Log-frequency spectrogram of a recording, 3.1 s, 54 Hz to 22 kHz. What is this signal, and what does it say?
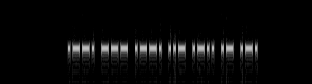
Morse code, heard as a keyed tone, about 53 wpm, 700 Hz. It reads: POPULAR
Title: Sentences from Top 1000 Words - Review Part 3 - New Word Drill - 50wpm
